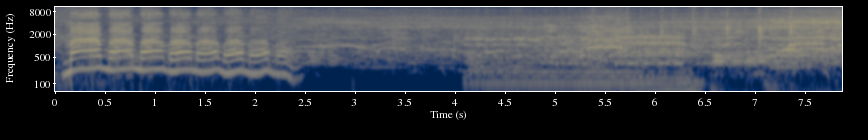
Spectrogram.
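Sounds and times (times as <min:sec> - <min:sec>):
speech: 0:00.1 - 0:02.6
roomful of people clapping together: 0:02.4 - 0:07.8.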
